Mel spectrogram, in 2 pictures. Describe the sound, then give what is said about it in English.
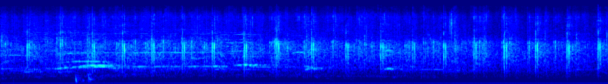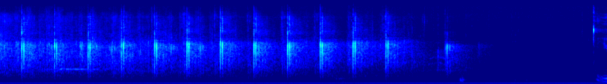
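A large church audience, urged by a preacher during an evening sermon, claps loudly and enthusiastically, the applause settling into a steady rhythmic beat before quickly dying away near the end. “If you believe it and you're expecting it, put your hands together, open your mouth, and get loud for a moment.”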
